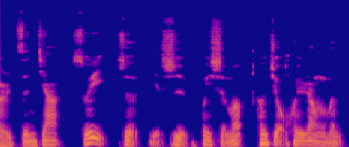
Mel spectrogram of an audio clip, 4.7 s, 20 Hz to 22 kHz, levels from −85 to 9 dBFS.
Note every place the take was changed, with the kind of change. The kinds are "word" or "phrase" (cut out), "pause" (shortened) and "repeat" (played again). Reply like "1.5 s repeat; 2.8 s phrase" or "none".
3.3 s pause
